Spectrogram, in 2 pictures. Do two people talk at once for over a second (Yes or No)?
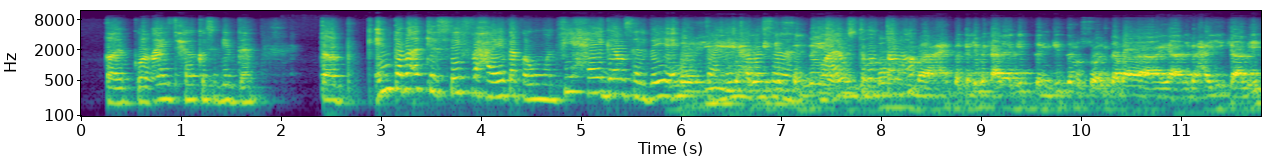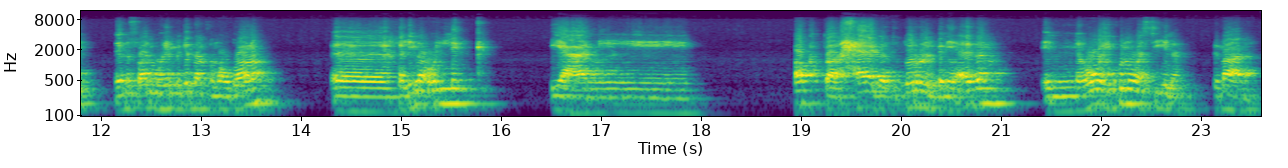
Yes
